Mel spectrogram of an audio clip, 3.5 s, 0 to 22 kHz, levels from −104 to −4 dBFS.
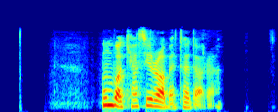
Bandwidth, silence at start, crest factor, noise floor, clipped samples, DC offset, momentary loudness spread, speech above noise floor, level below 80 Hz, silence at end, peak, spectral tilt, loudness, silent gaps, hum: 7.6 kHz; 1.3 s; 18 dB; -62 dBFS; under 0.1%; under 0.1%; 20 LU; 39 dB; -72 dBFS; 0.75 s; -8 dBFS; -5 dB/octave; -24 LUFS; none; none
